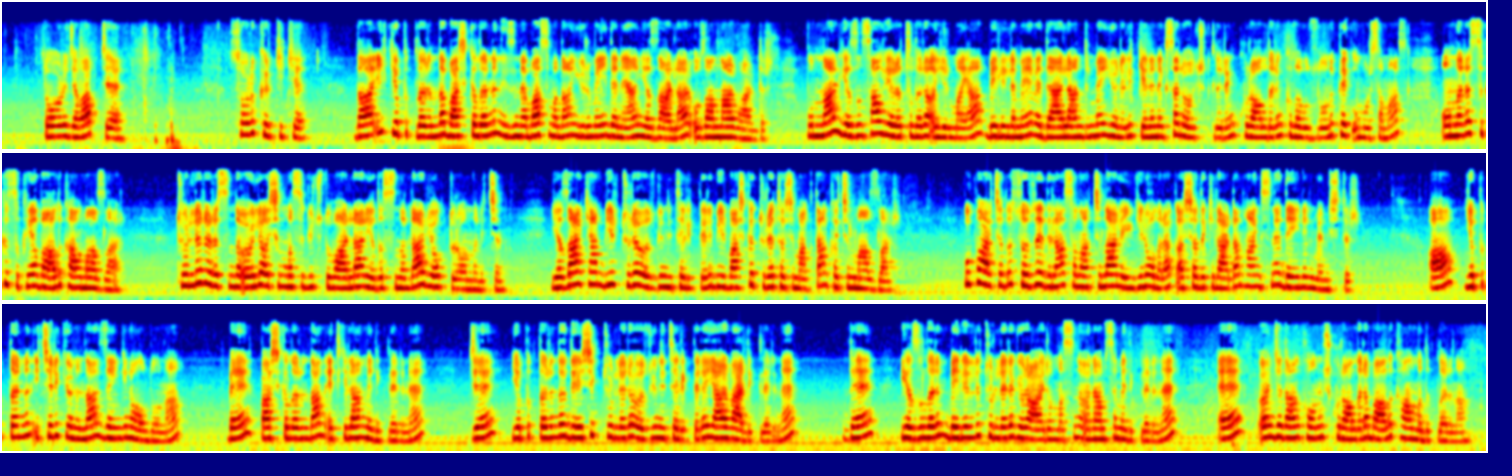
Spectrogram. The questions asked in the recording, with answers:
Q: Bu parçada sözü edilen sanatçılarla ilgili olarak aşağıdakilerden hangisine değinilmemiştir?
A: Doğru cevap A.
